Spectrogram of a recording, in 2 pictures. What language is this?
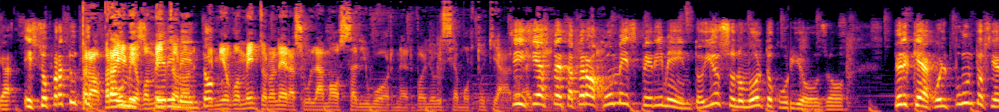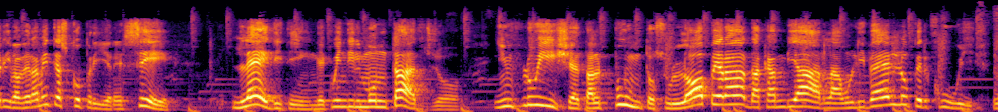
Italian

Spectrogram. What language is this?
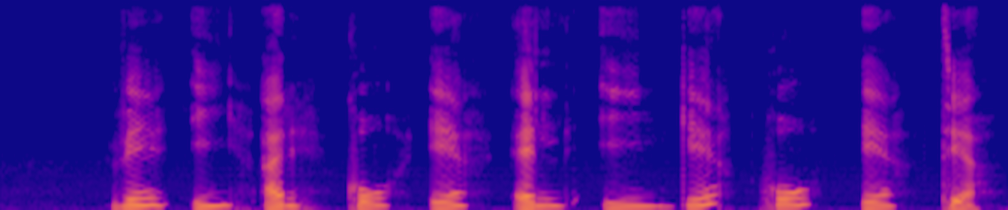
Norwegian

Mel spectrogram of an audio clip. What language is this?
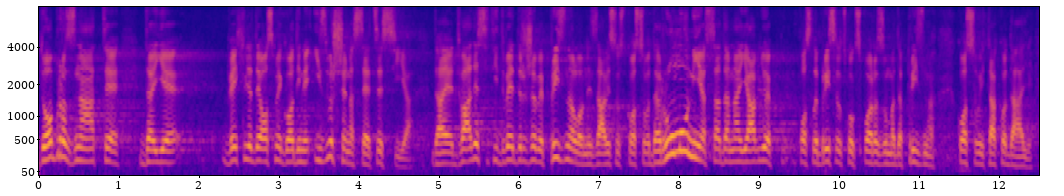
Serbian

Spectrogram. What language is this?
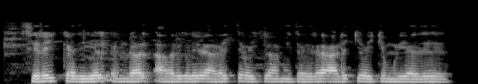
Tamil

